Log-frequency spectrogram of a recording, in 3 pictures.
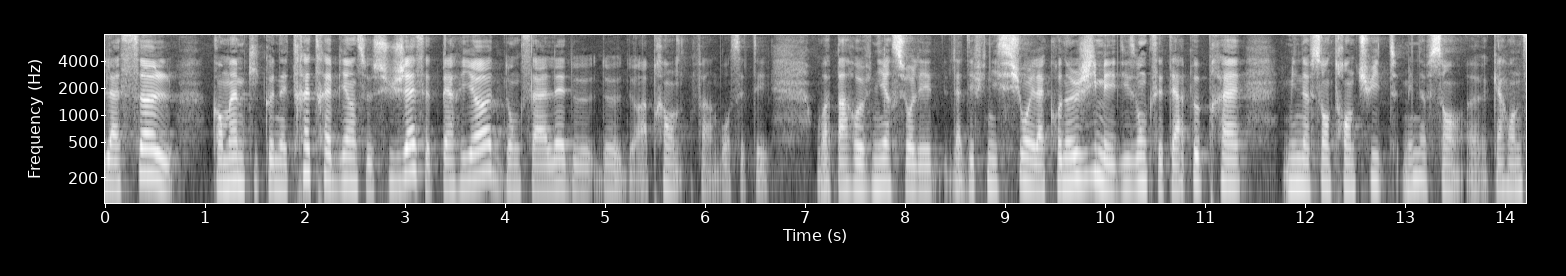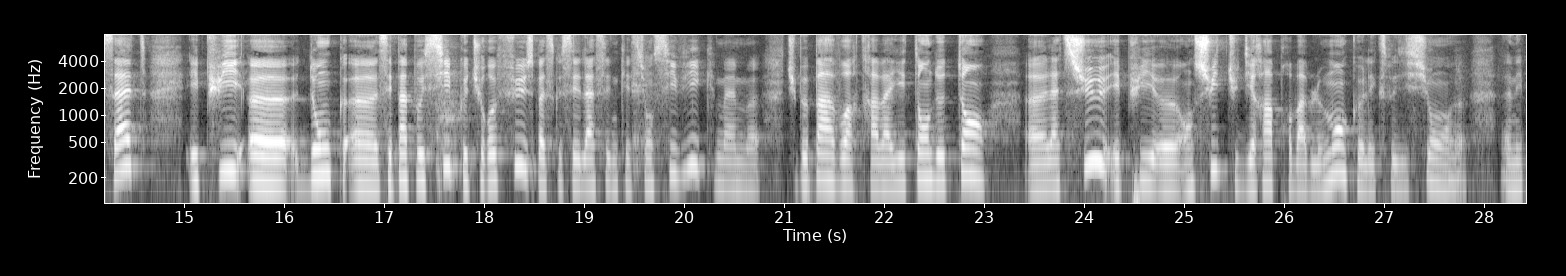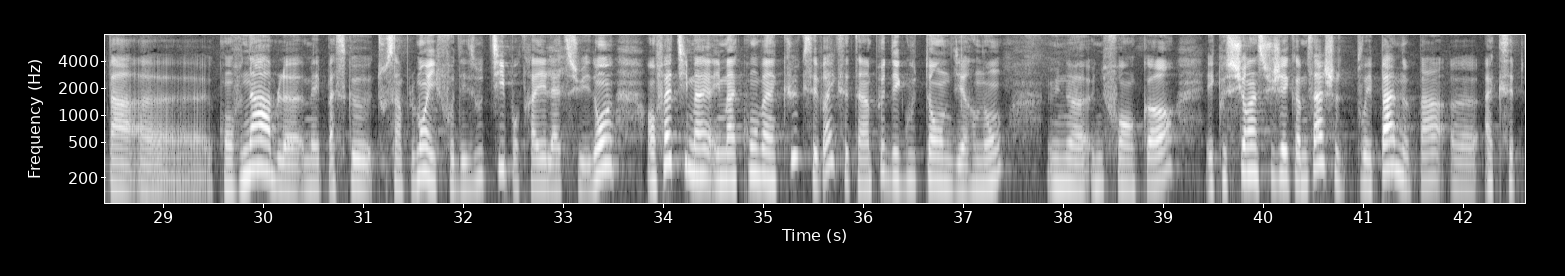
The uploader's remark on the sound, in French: Intervention enregistrée le 25 avril 2013 dans le cadre du colloque « Ce qu’expose veut dire.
